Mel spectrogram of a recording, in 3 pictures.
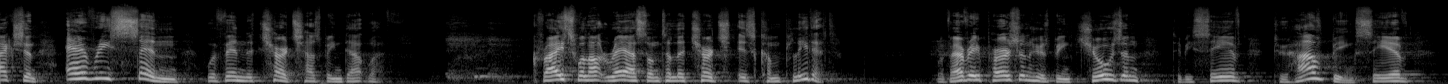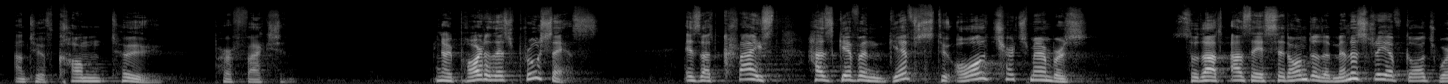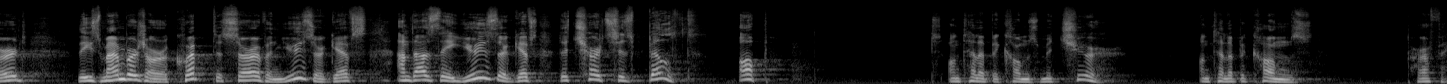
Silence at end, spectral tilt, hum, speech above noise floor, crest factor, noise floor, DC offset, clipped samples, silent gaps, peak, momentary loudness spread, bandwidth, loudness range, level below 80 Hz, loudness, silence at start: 0 s; -4 dB/octave; none; 40 dB; 22 dB; -66 dBFS; under 0.1%; under 0.1%; none; -6 dBFS; 15 LU; 17.5 kHz; 9 LU; -66 dBFS; -26 LUFS; 0 s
